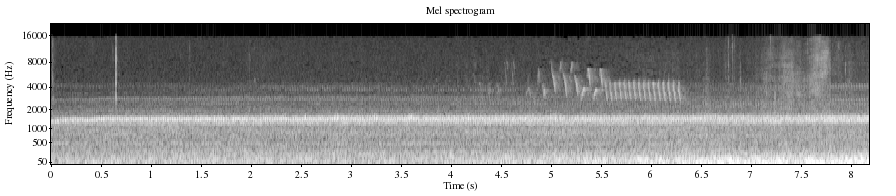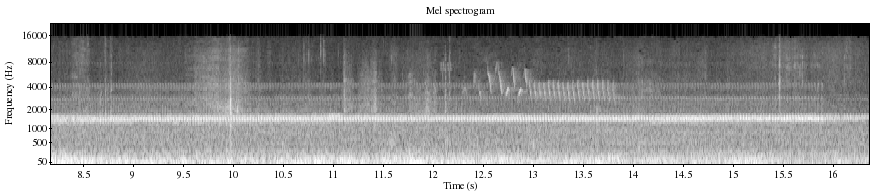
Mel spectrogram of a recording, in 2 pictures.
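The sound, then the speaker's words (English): A chorus of American toads calling for mates in spring fills the air with a steady, high, musical trill that never lets up, while a few faint bird chirps break in now and then. “The American toads, they're singing the vivaciousness of spring. They're calling in mates They're singing life into being, you know?”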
